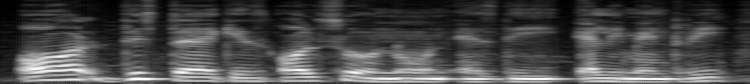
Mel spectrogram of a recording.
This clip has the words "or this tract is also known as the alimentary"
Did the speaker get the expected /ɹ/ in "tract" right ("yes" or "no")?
no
